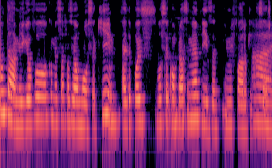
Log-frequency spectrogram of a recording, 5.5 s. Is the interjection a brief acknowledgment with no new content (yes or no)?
no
